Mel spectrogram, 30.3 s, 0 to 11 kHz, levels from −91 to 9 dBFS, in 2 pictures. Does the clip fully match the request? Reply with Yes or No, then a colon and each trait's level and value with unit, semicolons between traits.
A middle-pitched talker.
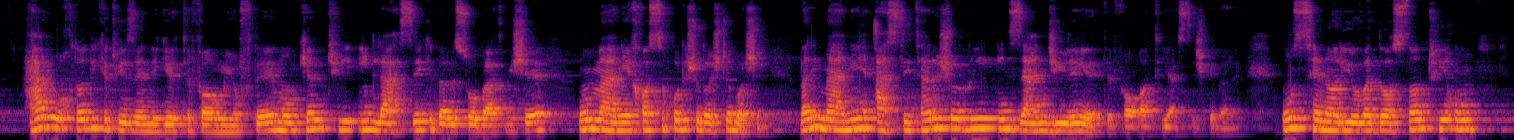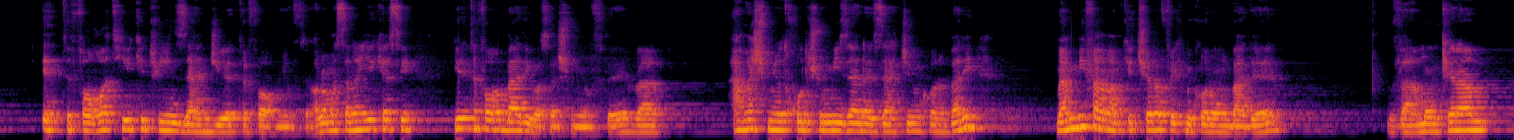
Yes: medium, 160 Hz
